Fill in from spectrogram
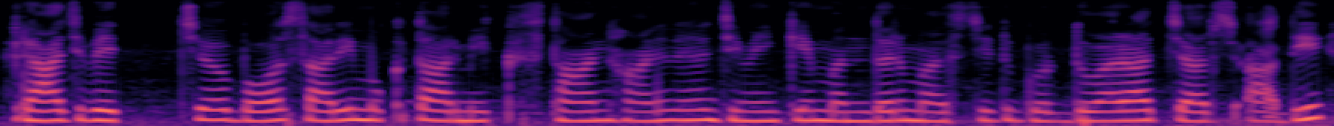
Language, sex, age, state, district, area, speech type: Punjabi, female, 18-30, Punjab, Bathinda, rural, spontaneous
